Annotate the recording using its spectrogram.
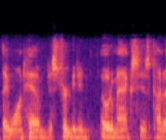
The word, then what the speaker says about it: Odemax: Odemax, O-D-E-M-A-X.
